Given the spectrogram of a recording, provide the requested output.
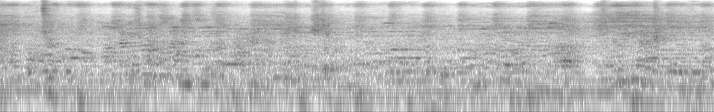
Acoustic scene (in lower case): crowded indoor space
